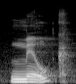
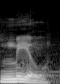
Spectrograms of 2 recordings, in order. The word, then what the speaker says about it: milk: They can conjugate a verb, they know grammar, but ask them to take something like milk, and it's meal. Ask them to say school, it's sakoon.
